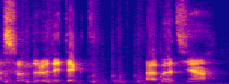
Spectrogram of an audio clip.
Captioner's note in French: BAM* *BAM* métalliques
